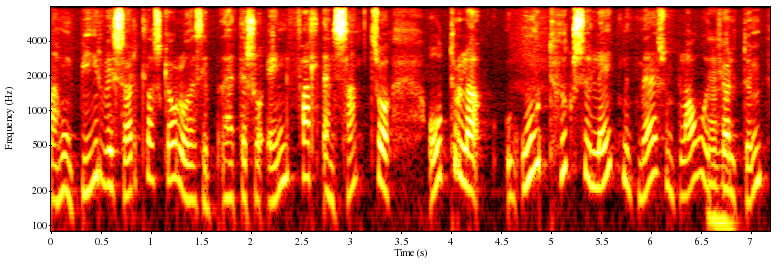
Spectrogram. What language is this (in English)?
Icelandic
